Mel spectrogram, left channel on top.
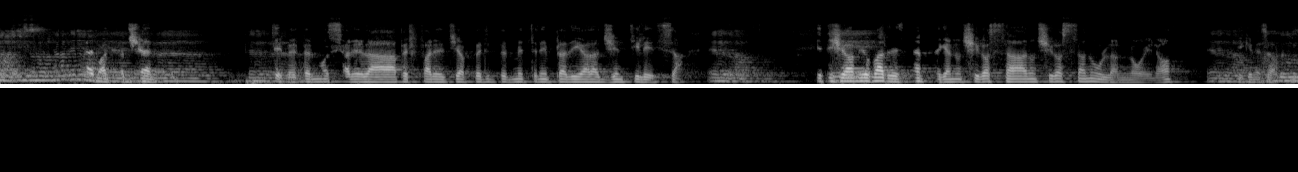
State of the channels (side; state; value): right; silent; 57 dB below the other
